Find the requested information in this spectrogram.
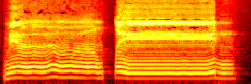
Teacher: Di sini ikhfa juga tapi dibacakan tebal. Kerana ta sifatnya sifat yang tebal.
